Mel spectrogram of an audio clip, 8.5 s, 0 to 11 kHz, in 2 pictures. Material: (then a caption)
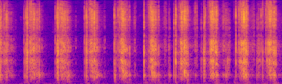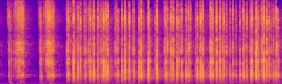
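Faux leather. Long nails scratch and tap the side panel of a hollow box covered in black embossed crocodile-texture faux leather. For about five seconds there are rhythmic, separate scraping strokes with a rough, papery texture. Then the nails switch to a fast, dense flurry of sharp taps and scratches with a hollow midrange tone near 316 Hz.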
